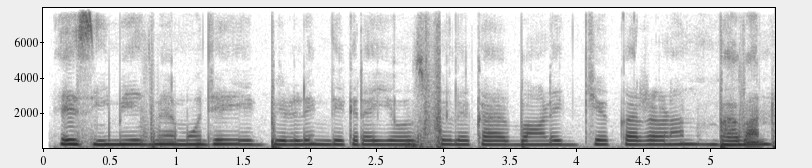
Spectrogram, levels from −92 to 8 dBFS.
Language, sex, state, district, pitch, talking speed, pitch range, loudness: Hindi, female, Uttar Pradesh, Gorakhpur, 230 Hz, 155 wpm, 225-235 Hz, -19 LUFS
